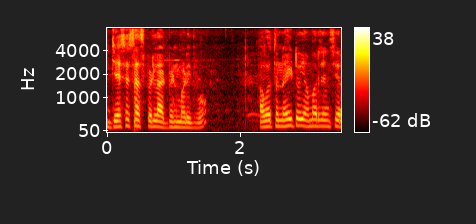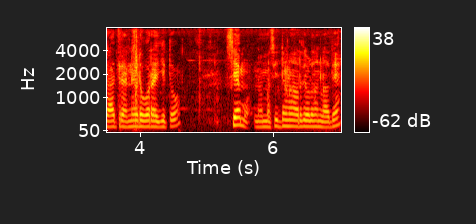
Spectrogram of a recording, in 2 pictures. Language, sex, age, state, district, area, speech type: Kannada, male, 18-30, Karnataka, Chamarajanagar, rural, spontaneous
